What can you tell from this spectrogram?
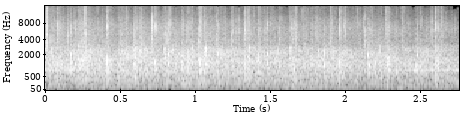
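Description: A crowd claps steadily throughout, a dense, even wash of many hands with no pauses or swells, fairly loud and continuous with no voices on top, applauding an intern invited up onto the stage.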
